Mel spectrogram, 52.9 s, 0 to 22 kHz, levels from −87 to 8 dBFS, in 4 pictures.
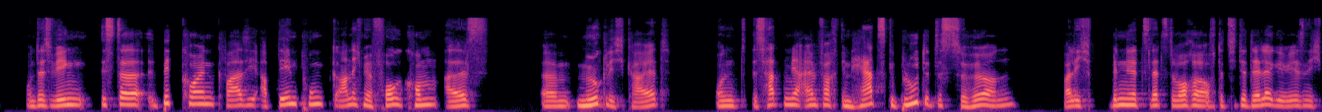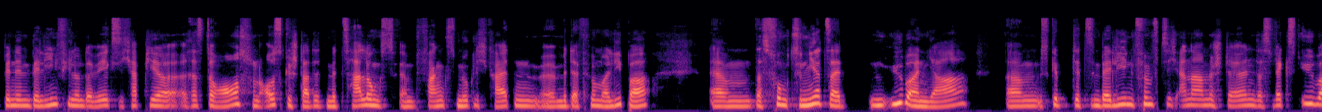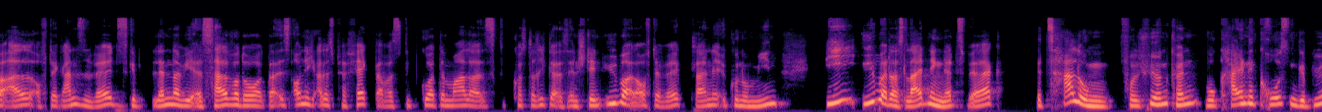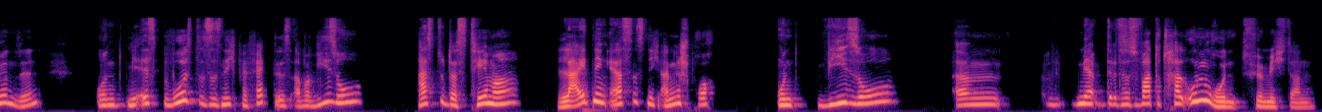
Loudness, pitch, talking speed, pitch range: -20 LUFS, 170 Hz, 165 wpm, 155-195 Hz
